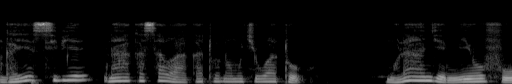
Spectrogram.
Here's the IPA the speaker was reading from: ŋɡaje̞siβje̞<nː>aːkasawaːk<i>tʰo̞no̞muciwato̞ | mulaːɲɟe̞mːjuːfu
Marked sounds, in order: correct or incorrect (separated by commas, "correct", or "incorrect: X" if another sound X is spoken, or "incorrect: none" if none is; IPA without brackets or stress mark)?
incorrect: n, incorrect: a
